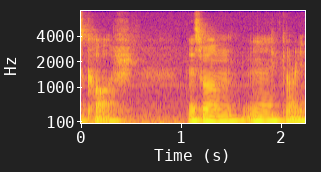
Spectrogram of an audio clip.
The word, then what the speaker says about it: cosh: People say fan, people say shine, nobody says chos. Chos just never gets brought up. People all say kosh. We've all agreed to pronounce that one as kosh.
